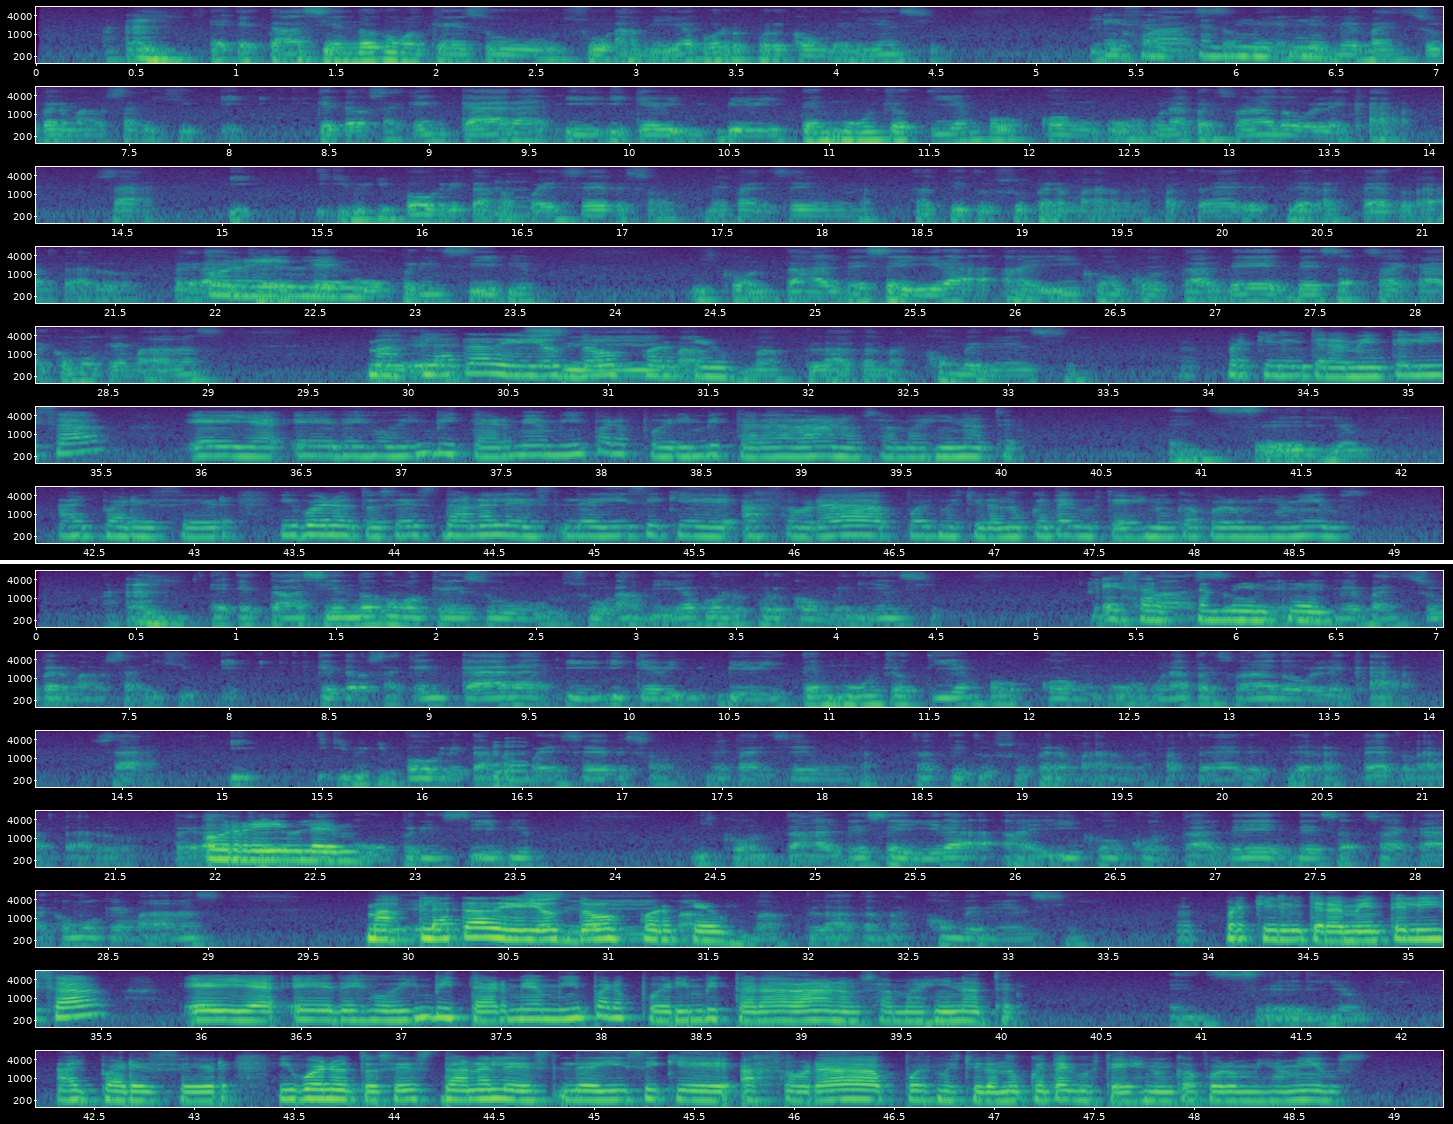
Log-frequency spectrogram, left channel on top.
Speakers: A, on the left (about 60°); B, on the right (about 75°).
A: <clears throat> e- estaba siendo como que su, su amiga por, por conveniencia. Y
B: Exactamente.
A: dijo, ah, eso me, me, me parece súper mal. O sea, y, y- y que te lo saque en cara y, y que vi- viviste mucho tiempo con u- una persona doble cara. O sea, y, y- hipócrita, no
B: Mm.
A: puede ser eso. Me parece una actitud súper mal una falta de, de- de respeto, la verdad. Lo hubiera
B: Horrible.
A: dicho desde un principio y con tal de seguir a- ahí, con, con tal de, de sa- sacar como que más, eh,
B: Más plata de
A: sí,
B: ellos dos porque,
A: má- más, plata, más conveniencia.
B: porque literalmente Lisa, ella eh, dejó de invitarme a mí para poder invitar a Dana, o sea, imagínate,
A: En serio.
B: al parecer. Y bueno, entonces Dana les, le dice que hasta ahora pues me estoy dando cuenta que ustedes nunca fueron mis amigos.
